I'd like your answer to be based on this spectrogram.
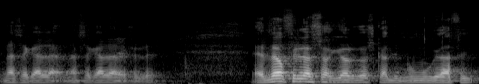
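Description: A man hosts a call-in show, bantering casually and bluntly with plenty of swearing. He swings between loud outbursts and low muttering.

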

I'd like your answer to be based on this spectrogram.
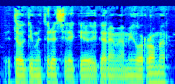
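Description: A man, a podcast co-host reading stories aloud with a steady, plain delivery. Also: low voice, rapid-fire, creaky, soft background music.

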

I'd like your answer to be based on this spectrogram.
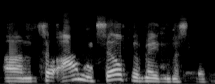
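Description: A man's voice: a little high, expressive, brisk, darkish tone, poor audio. A man co-hosting an online audio talk show, speaking in a casual, enthusiastic and persuasive way with frequent restarts. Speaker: co-host of a crypto talk show. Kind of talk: casual chat.

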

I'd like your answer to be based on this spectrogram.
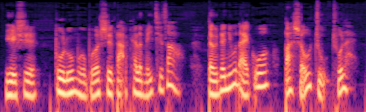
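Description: Man, children's bedtime storyteller, gentle, breathy voice, dry close recording. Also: mid-range voice, animated, moderate pace, no room sound.

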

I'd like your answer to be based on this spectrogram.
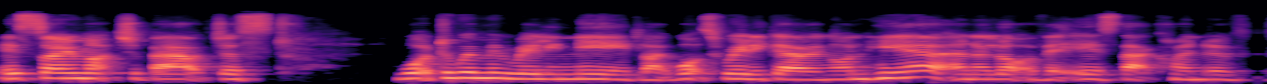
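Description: A woman's voice: medium pitch, moderate pace. A woman from the UK, a sobriety coach, talking casually in an interview with many fillers and easy laughs. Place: home bedroom.

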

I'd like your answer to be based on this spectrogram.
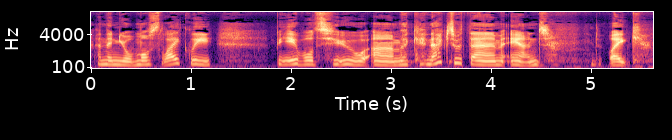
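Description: A woman's voice: medium pitch, fairly even intonation, a little slow, no echo. A woman in her thirties talking casually and motivationally while out on a walk, a little out of breath, with lots of "like" and "right?". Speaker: vlogger. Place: outdoors on a walk.

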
